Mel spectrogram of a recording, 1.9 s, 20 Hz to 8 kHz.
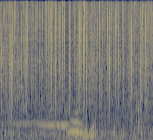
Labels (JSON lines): {"label": "biophony, cascading saw", "recorder": "SoundTrap 600 or HydroMoth"}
